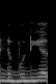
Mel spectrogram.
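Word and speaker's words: pneumonia: से consonant N से पहले निमोनिया तो इसकी आवाज साइलेंट हो गई इसी इसी इसी तरह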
